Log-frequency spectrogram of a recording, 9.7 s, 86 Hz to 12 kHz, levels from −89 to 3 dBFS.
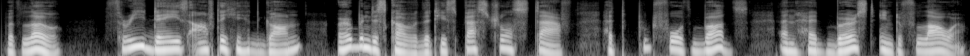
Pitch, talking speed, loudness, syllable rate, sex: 140 Hz, 140 wpm, -18 LUFS, 3.9 syllables/s, male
